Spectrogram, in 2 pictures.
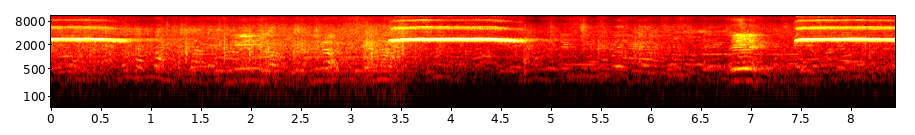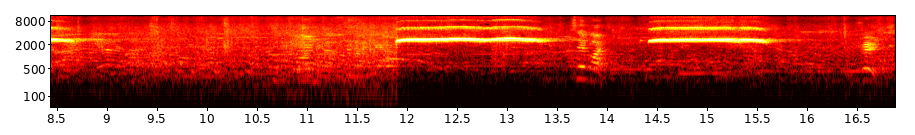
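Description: A crowd of men and women murmurs and chatters nearby outdoors.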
